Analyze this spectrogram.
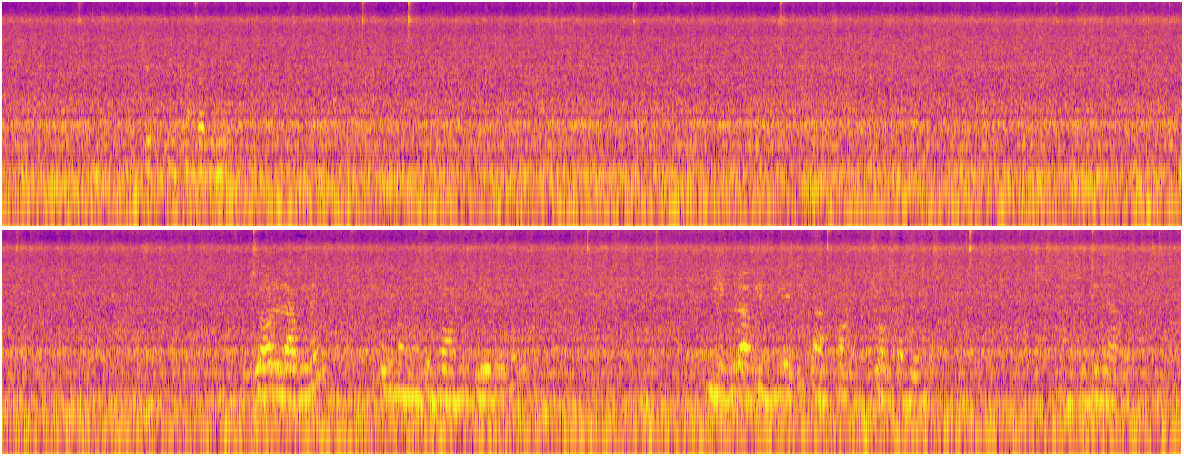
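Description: A wooden spatula scrapes a frying pan.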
